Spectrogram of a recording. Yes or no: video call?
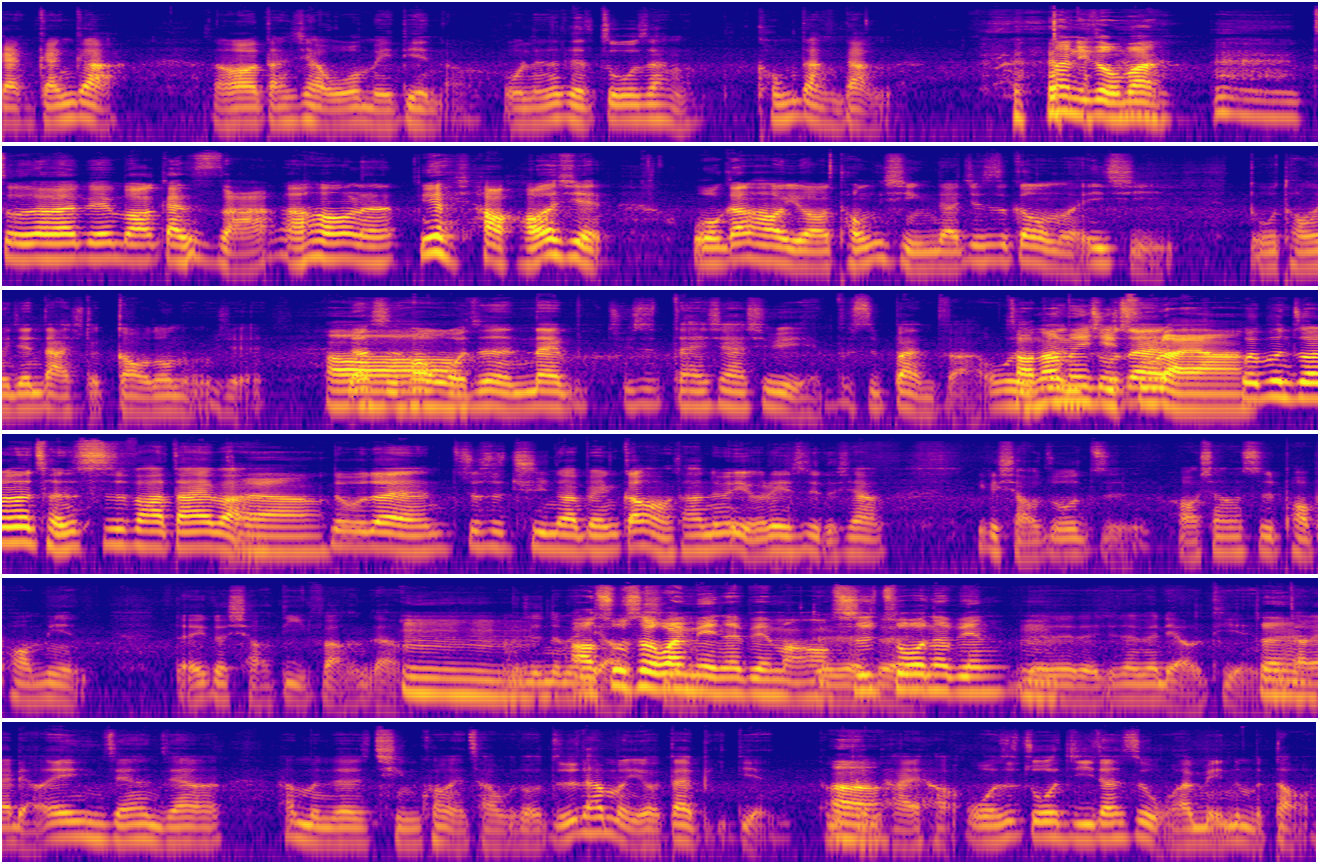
no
